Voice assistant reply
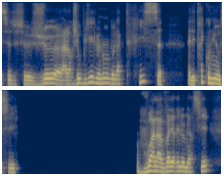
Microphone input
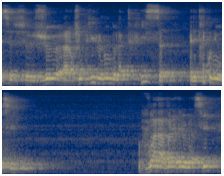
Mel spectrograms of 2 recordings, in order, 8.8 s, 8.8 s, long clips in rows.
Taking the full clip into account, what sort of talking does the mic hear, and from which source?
echo only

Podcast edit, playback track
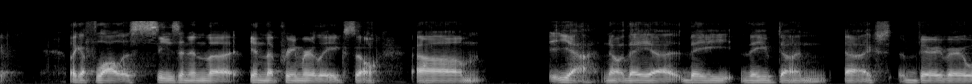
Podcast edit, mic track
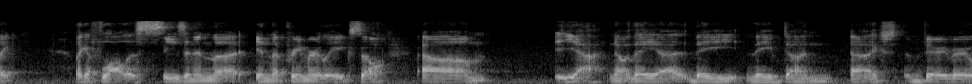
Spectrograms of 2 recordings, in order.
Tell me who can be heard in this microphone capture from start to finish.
echo only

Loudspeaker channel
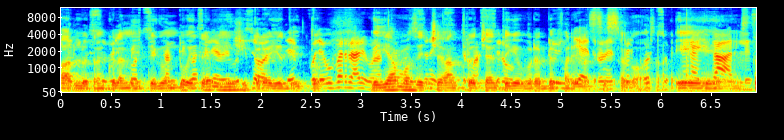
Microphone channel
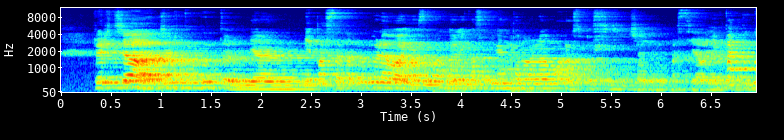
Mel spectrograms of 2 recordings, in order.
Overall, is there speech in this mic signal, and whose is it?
user only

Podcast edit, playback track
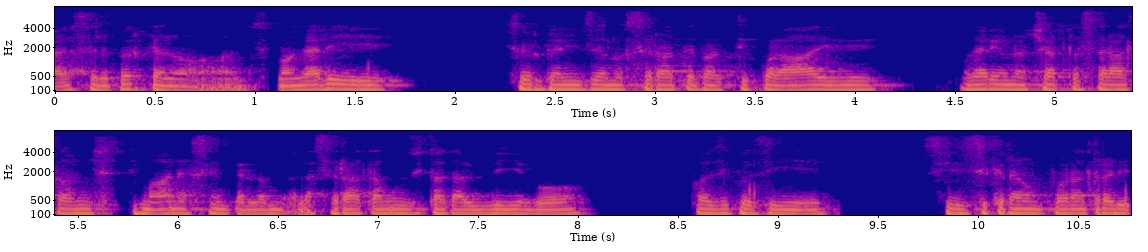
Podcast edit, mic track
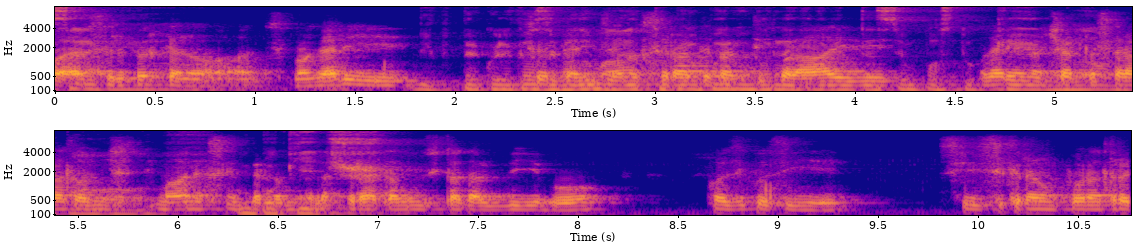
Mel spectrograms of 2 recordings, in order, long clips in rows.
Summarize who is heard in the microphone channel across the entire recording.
both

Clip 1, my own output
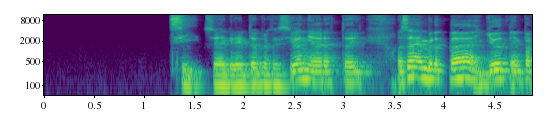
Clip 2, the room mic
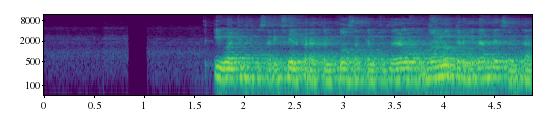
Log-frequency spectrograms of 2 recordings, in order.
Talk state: user only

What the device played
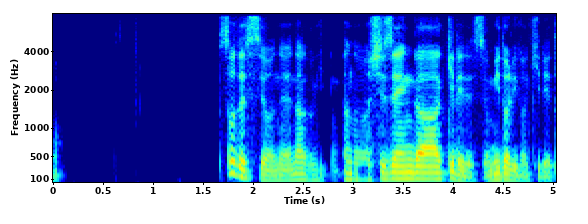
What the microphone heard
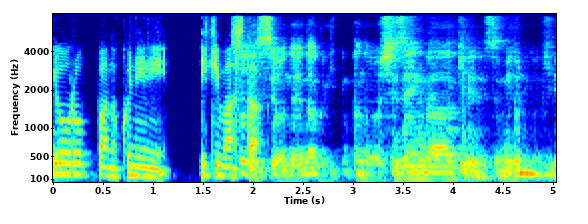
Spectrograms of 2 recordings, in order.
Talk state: both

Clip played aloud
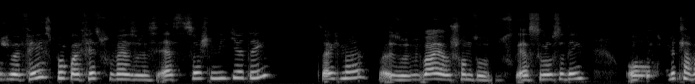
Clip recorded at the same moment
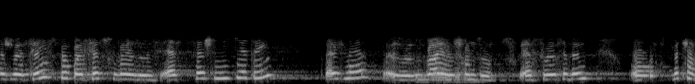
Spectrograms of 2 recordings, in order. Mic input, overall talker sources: both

